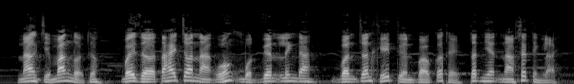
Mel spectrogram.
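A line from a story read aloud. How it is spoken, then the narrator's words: Muttering. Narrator (Vietnamese): Gã lẩm bẩm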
